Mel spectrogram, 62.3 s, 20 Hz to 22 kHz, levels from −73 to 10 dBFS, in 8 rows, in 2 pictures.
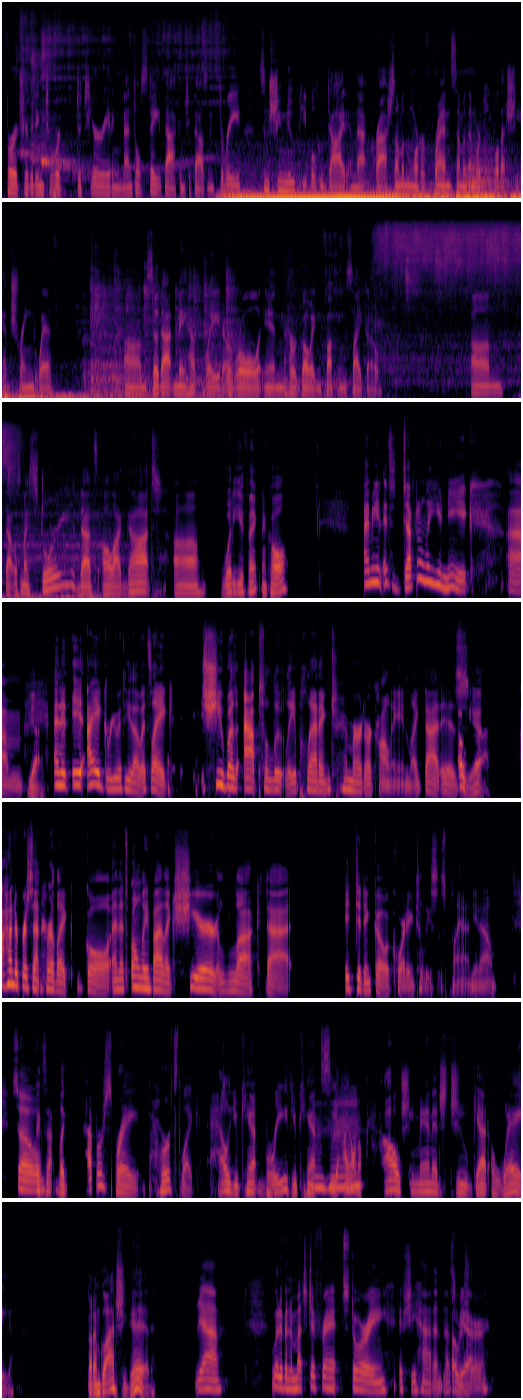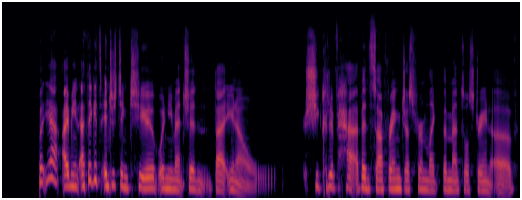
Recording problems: household noises; loud; until 17 s; 4 dB below the speech

